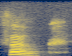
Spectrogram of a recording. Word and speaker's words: folk: Folk, folk, народный. Смотрите, здесь буква L не дает звука, то есть мы просто произносим букву O.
